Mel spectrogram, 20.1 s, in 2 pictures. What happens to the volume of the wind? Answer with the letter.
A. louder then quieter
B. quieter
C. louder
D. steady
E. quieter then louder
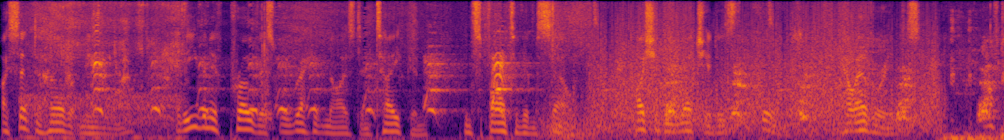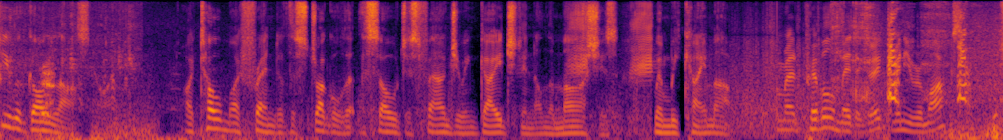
E.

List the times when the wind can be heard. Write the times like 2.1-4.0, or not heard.
5.3-20.0.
